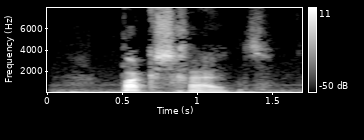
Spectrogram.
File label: "pakschuit", Dutch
